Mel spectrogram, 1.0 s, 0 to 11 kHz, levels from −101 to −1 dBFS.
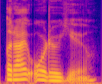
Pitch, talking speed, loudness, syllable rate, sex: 165 Hz, 235 wpm, -18 LUFS, 5.7 syllables/s, female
